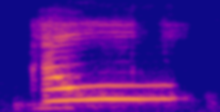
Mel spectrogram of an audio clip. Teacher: You made it long for 2 counts, you joined on correctly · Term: Yalin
